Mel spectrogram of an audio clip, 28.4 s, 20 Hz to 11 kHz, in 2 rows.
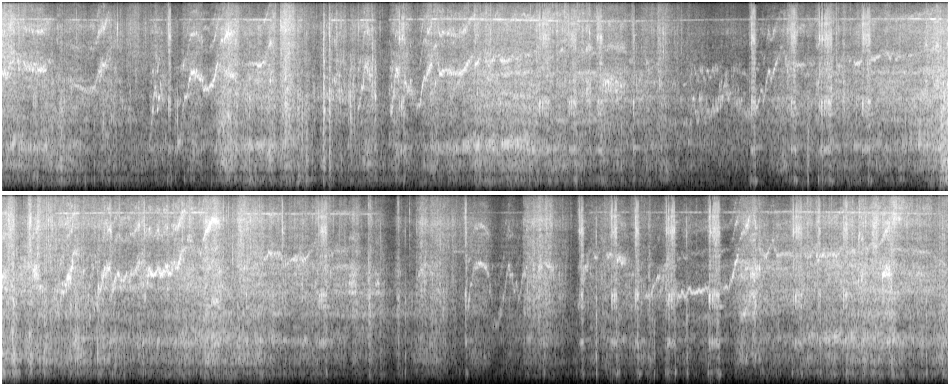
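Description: Arrma Senton 3S BLX radio-controlled short course truck driving over rough, wet dirt: its brushless motor whines, rising and falling in pitch again and again as the throttle is worked, with scattered clicks and knocks from the truck over the rough ground.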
